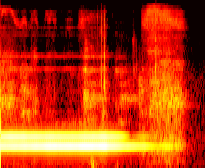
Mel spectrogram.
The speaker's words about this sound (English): Pulsars are rapidly spinning neutron stars, and they steer up space-time at a constant motion, should just be a sine signal. So that's our sine wave.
